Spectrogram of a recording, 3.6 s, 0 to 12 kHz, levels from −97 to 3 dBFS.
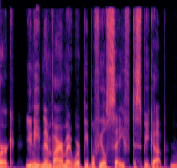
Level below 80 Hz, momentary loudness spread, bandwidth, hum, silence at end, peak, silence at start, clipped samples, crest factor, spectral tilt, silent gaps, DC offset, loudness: -42 dBFS; 7 LU; 12 kHz; none; 0 s; -10 dBFS; 0 s; under 0.1%; 16 dB; -5.5 dB/octave; none; under 0.1%; -25 LUFS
